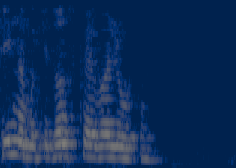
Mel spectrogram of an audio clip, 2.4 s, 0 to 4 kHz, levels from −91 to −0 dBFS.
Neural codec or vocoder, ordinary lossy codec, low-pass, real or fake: none; MP3, 24 kbps; 3.6 kHz; real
